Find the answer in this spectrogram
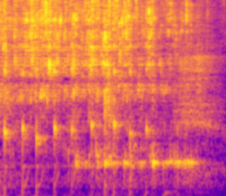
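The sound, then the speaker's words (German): Port wine is poured into the right-hand glass in a steady gurgling stream for about two seconds, its bubbly splashing carrying a faint ringing tone as the glass fills. No one speaks. “Dann geht der mal ins rechte Glas.”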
